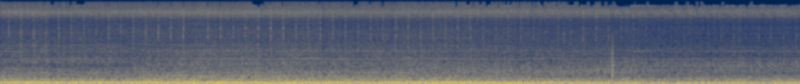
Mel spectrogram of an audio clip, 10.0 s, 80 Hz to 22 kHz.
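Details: 1998 Jeep Wrangler 4.0 at idle: steady light, quick ticking of roughly three per second over the engine, likely from the top end; owner suspects lifter noise.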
